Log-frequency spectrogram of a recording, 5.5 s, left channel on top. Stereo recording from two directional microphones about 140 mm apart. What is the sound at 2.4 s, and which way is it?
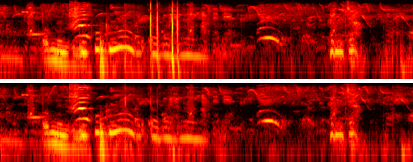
Bird, 35° left (ahead or behind).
